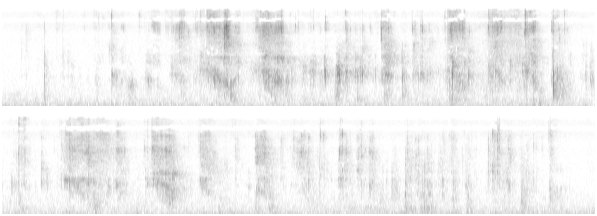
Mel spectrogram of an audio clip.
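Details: Middle, a medium-size female Samoyed, eating juicy watermelon indoors; loud wet crunching bites come in quick irregular bursts, several per second, with short pauses between mouthfuls in a quiet small room.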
